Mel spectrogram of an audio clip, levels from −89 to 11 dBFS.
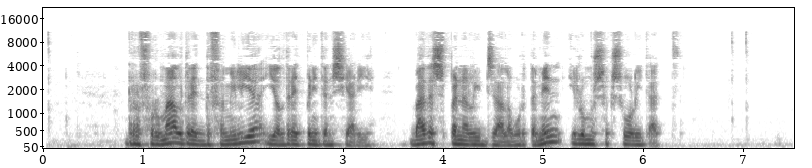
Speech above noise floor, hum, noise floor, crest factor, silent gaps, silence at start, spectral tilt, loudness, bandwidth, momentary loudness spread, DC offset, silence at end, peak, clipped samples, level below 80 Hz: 41 dB; none; -62 dBFS; 18 dB; none; 0.85 s; -5.5 dB/octave; -21 LUFS; 11.5 kHz; 10 LU; under 0.1%; 1.15 s; -4 dBFS; under 0.1%; -44 dBFS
